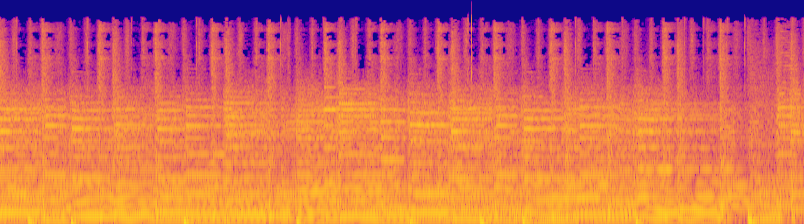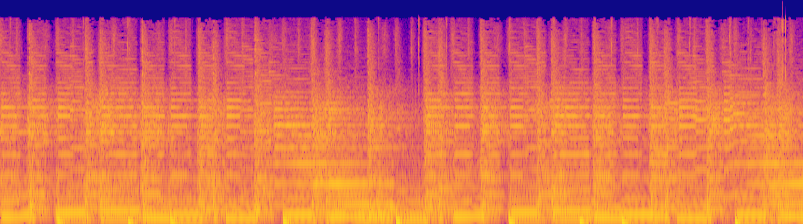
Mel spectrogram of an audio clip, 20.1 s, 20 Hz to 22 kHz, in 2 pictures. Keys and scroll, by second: 3.0 ctrl+v, 10.0 z, 17.5 z.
